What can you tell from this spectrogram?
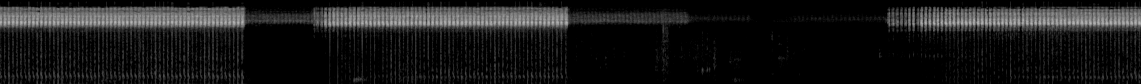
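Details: Tettigonia viridissima, the great green bush-cricket, captured with an iPod touch 5, gives a sustained shrill buzzing trill in long bursts separated by several pauses, including one lasting about two seconds before the song resumes.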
